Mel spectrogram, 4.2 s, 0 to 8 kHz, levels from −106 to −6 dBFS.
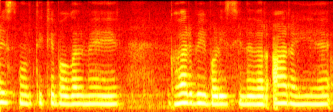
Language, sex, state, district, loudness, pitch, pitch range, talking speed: Hindi, female, Jharkhand, Ranchi, -13 LUFS, 225 Hz, 215-240 Hz, 200 wpm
